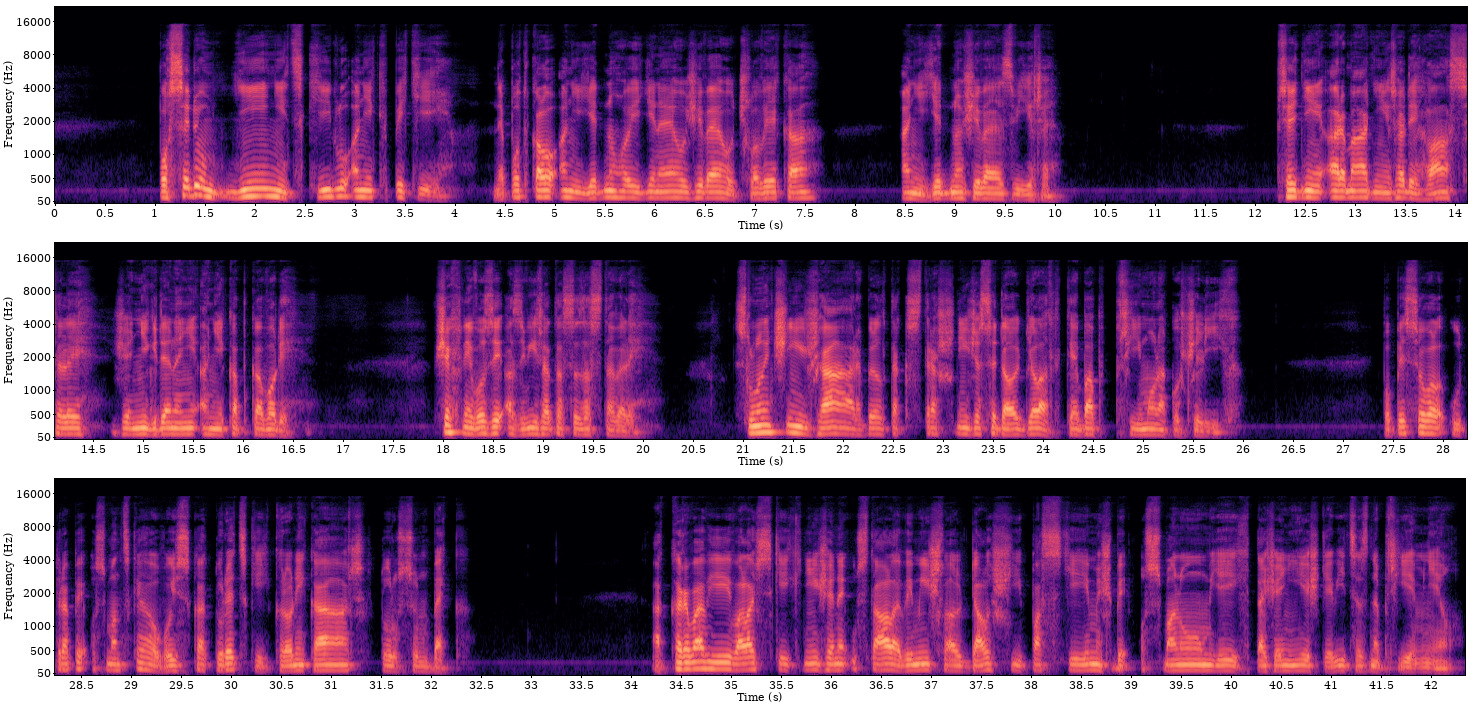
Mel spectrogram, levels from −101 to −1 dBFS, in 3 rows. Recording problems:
none

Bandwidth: 15 kHz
